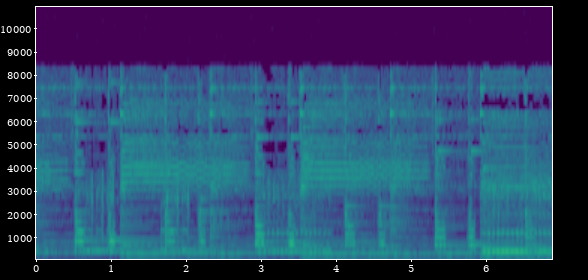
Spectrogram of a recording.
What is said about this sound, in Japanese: 現在呼び出し中、現在呼び出し中。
